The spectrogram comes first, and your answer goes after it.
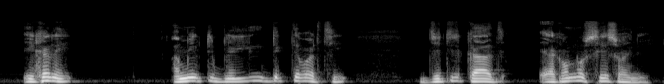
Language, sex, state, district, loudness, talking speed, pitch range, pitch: Bengali, male, West Bengal, Cooch Behar, -16 LUFS, 100 wpm, 130-155 Hz, 145 Hz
